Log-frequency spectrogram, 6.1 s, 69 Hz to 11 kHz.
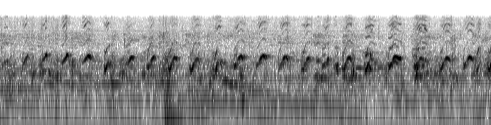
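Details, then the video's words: Black Russian Terrier puppies at 26 days of age whining together, a steady stream of short upswept squeaks several per second, overlapping voices with light rustling beneath. "PUPPIES Black Russian Terrier ! Age 26 days."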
